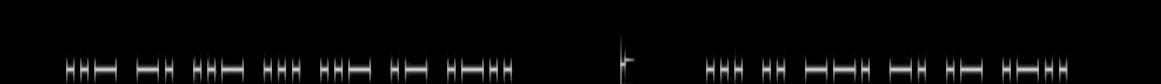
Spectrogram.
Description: Morse code, heard as a keyed tone, about 17 wpm, 700 Hz. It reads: UNUSUAL SIGNAL
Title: Sentences from Top 1400 Words - New Word Drill - 17wpm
